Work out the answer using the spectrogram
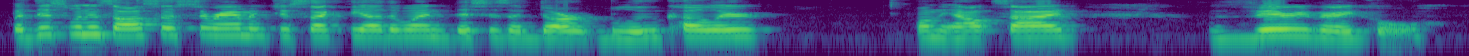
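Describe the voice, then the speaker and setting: A woman's voice: on the high side, fairly even intonation, normal speed. A woman hosting a casual live-stream auction, chatting enthusiastically and thinking aloud as she shows each item.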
